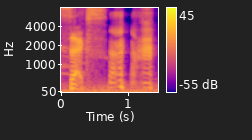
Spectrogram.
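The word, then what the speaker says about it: Sekz: It's spelled S-E-K-Z. Sex.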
